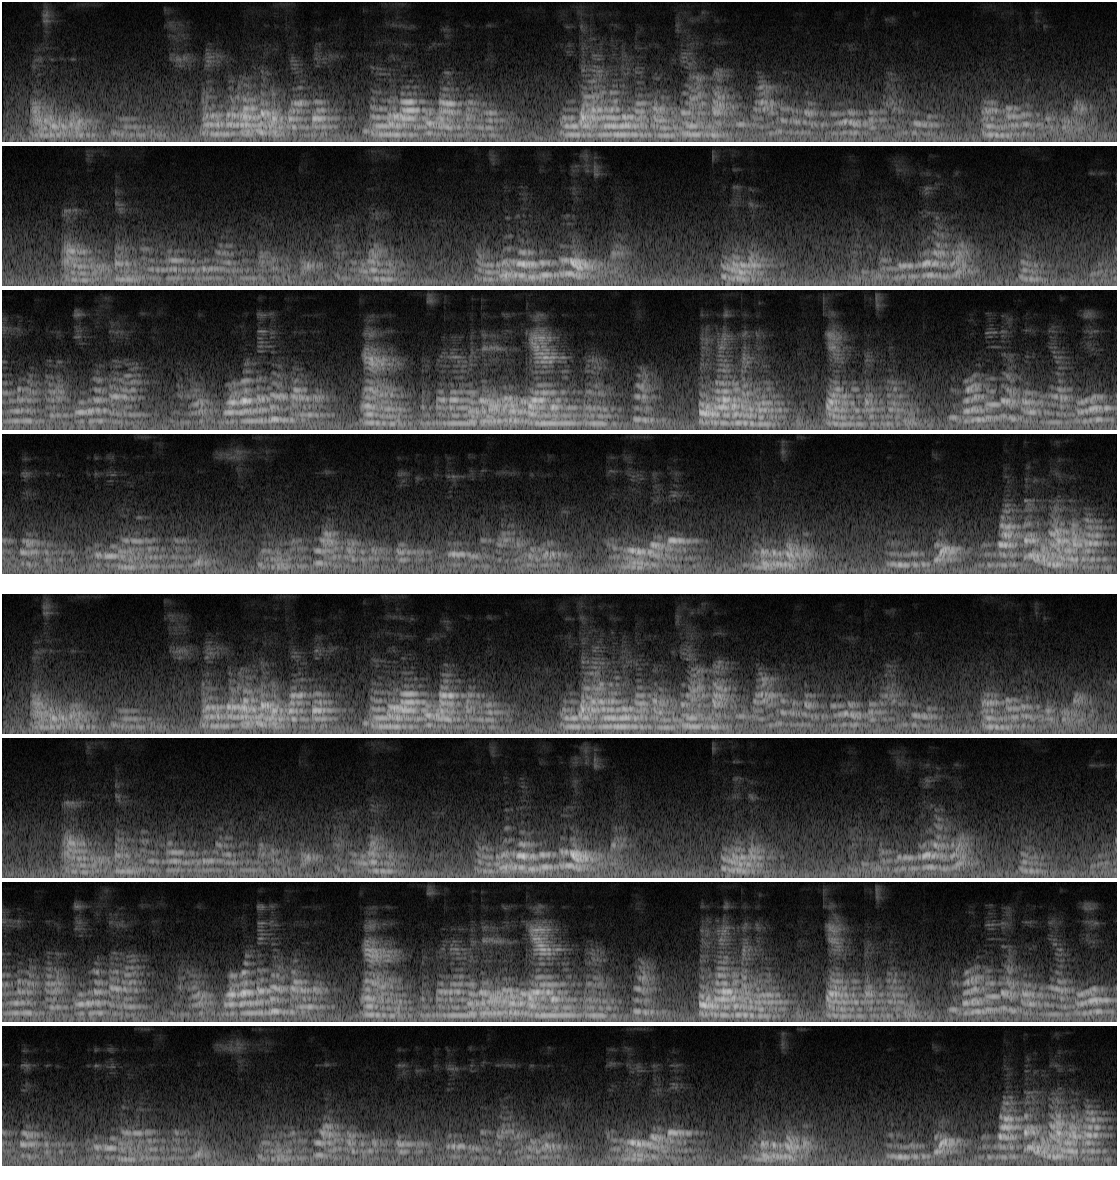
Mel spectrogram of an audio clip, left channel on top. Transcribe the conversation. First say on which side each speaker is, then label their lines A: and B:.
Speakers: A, on the left (about 40°); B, on the right (about 30°).
A: അയ്‌ശേരി. <unintelligible>
B: ഉം ബ്രെഡിന്റെ കൂടെ കൂട്ടി
A: ഉണ്ടാക്കും
B: കഴിക്കാനൊക്കെ
A: ആഹ്
B: ചെലാ പിള്ളേർക്ക് അങ്ങനെയിരിക്കും
A: ഈത്തപ്പഴം
B: ജാമും
A: കൊണ്ടുണ്ടാക്കും
B: ബ്രെഡുംന്ന് റയും. പക്ഷെ
A: ഉം
B: ആ സ്ഥാന ജാമും ബ്രെഡും കഴിക്കുന്നൊര് കഴിക്കാ ഞാൻ എന്തെയ്യും
A: ഉം
B: ലൈറ്റ് അടിച്ചിട്ടയ്ന്റെഉള്ളിലാക്കിയക്കും
A: അത് ശെരി ആഹ്
B: നല്ല എരുവില് മൊളകും ഇതൊക്കെ ഇട്ടിട്ട് അയിന്റെള്ളിലാക്കിവെക്കും.
A: ആഹ് അത്
B: പിന്നെ
A: ശരി
B: ബ്രെഡിലെകുറി
A: ആഹ്
B: കഴിച്ചിട്ടുണ്ടെ.
A: ഇല്ല ഇല്ല
B: ആ ബ്രെഡ്ല്ക്കര് നമ്മള്
A: ഉം
B: ഉം നല്ല മസാല ഏത് മസാല നമ്മള് ബോണ്ടന്റെ മസാലല്ലേ
A: ആഹ് ആഹ് മസാല
B: കിഴങ്ങെല്ലാം
A: മറ്റേ കിഴങ്ങും
B: ഇട്ടിട്ട്
A: ആഹ്
B: ആഹ്
A: കുരുമുളകും, മഞ്ഞളും, കെഴങ്ങും പച്ചമൊളകും.
B: ആ ബോണ്ടേന്റെ മസാല എങ്ങനെയ അതേ അതന്നെ സെറ്റപ്പ് ന്നിട്ട് എന്ത്യ്യും
A: ഉം
B: മയോണയ്സ് ഇണ്ടാക്കുന്നെ
A: ഉം
B: മയോണയ്സ് ആദ്യം ബ്രെഡില് തേക്കും. ന്നിട്ട് ഈ മസാല ഉള്ളില് വെക്കും വെച്ചയ്ഞ്ഞിട്ട്
A: ഉം
B: ബ്രെഡയ്മൻ ഒട്ടിപ്പിച്ച്
A: ഉം
B: വെക്കും എന്നിട്ട് വറ്ത്തട്ക്കണല്ലാട്ടോ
